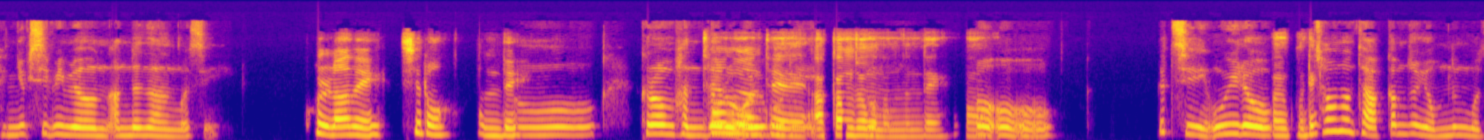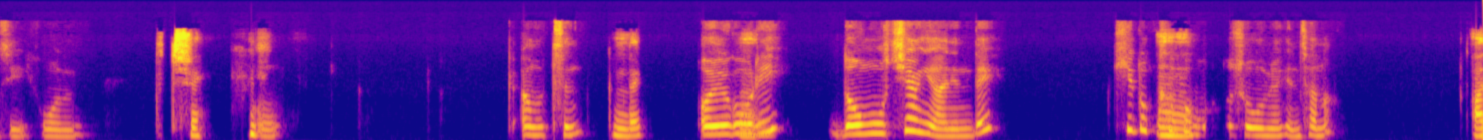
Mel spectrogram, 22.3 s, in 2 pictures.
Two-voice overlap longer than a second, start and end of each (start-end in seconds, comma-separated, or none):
5.2-7.5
